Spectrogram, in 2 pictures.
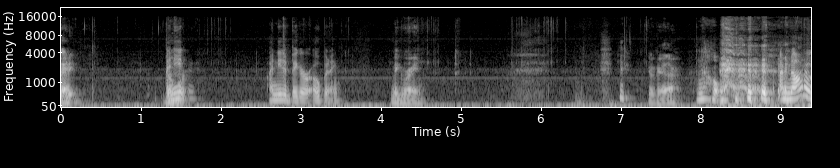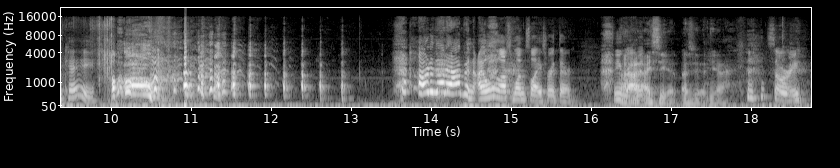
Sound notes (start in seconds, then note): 8.3 laughs; 10.2 laugh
